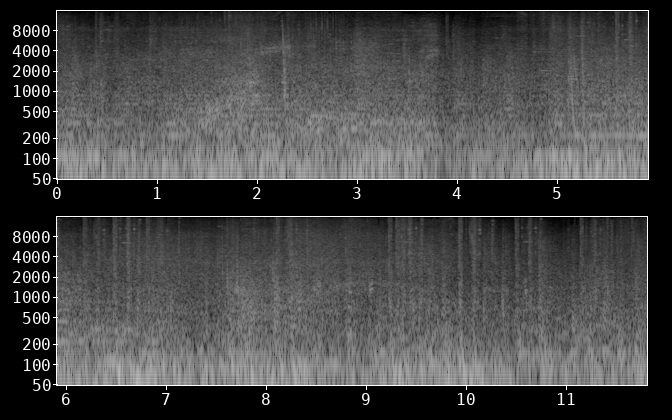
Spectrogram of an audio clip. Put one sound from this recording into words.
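Rapid gunfire crackles and pops.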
